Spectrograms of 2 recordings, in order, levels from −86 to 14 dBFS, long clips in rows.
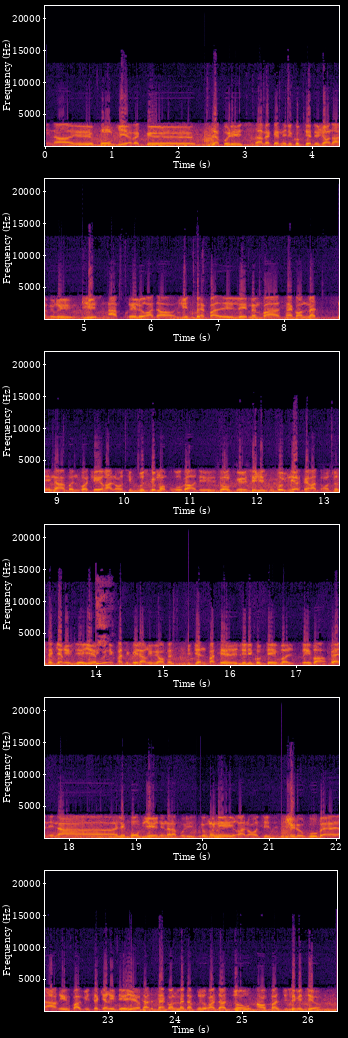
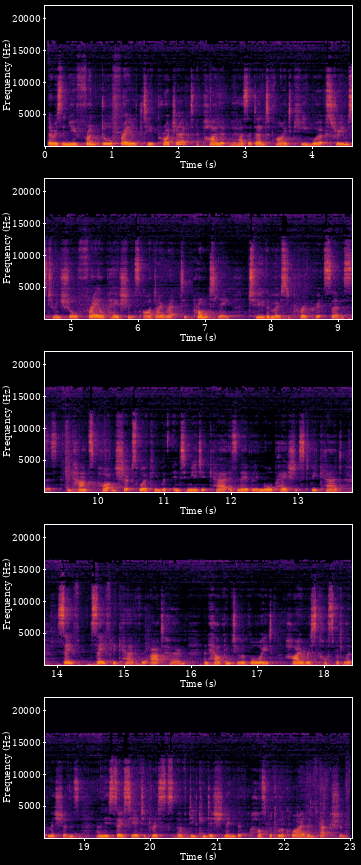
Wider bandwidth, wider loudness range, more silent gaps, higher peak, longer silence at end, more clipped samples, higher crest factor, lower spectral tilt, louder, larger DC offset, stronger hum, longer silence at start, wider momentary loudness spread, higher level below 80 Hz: second, 14.5 kHz vs 17 kHz; about the same, 1 LU vs 2 LU; neither; about the same, 0 dBFS vs -2 dBFS; about the same, 0 s vs 0.05 s; neither; about the same, 12 dB vs 14 dB; about the same, -5 dB/octave vs -5 dB/octave; first, -12 LUFS vs -18 LUFS; neither; neither; about the same, 0 s vs 0.05 s; second, 4 LU vs 10 LU; first, -38 dBFS vs -70 dBFS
